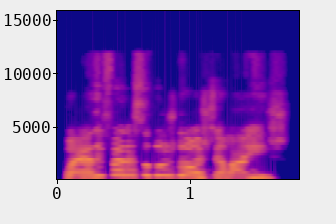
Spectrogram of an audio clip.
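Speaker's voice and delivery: acted student query, high; imagined pupil. Voices a pupil's question to herself.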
